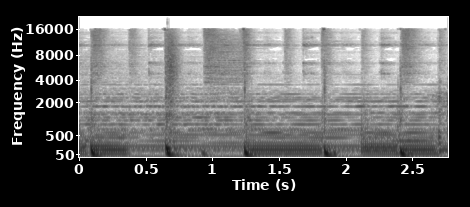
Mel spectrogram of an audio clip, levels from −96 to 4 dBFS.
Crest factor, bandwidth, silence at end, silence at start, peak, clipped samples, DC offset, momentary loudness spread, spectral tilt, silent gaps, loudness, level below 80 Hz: 18 dB; 16.5 kHz; 0 s; 0 s; 0 dBFS; under 0.1%; 0.8%; 6 LU; -5.5 dB/octave; none; -20 LUFS; -24 dBFS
